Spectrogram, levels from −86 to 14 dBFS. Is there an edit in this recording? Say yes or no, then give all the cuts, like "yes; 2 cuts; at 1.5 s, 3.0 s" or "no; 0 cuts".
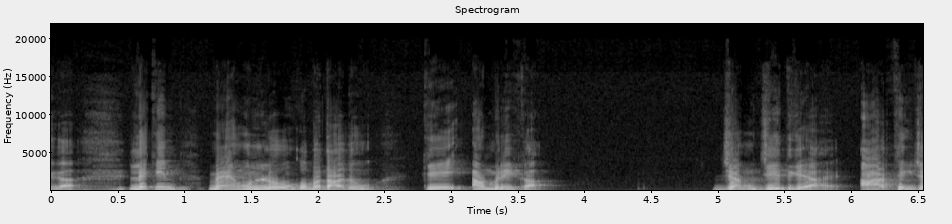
no; 0 cuts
